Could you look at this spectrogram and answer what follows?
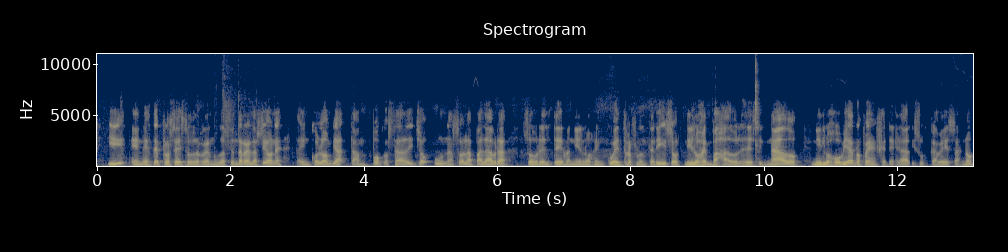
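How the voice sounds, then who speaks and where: Using an ordinary speaking voice, a man talks at a moderate pace and fairly low pitch with ordinary pitch variation and hardly any pauses. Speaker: political analyst. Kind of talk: panel discussion.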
